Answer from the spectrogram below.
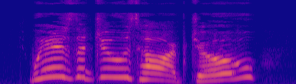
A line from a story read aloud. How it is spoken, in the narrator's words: cried Laurie, as soon as he was within speaking distance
